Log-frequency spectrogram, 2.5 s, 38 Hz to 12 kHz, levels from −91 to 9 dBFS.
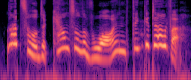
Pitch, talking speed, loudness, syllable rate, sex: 305 Hz, 235 wpm, -16 LUFS, 5.4 syllables/s, female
